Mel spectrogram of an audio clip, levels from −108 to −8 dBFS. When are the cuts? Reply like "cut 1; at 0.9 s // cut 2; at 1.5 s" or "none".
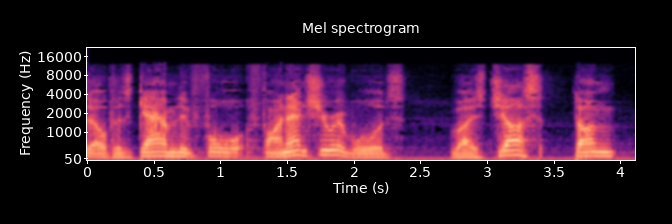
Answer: cut 1; at 2.7 s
